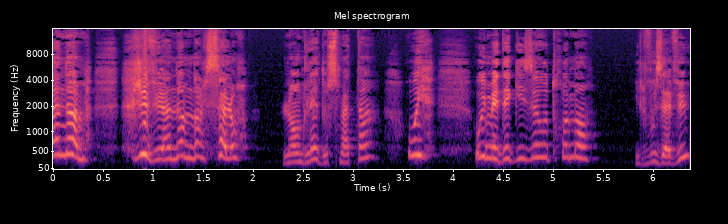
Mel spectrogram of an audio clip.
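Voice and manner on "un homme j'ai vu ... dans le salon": gasping, stuttering, very high and loud. Césarine rushes in from the farm to tell Lupin; breathless stammering. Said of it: "Suffoquée, à bout de souffle, Césarine bégaya".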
